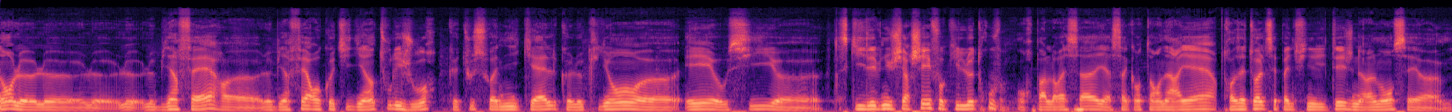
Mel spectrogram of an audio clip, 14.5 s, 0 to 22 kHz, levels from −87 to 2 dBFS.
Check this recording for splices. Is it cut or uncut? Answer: cut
